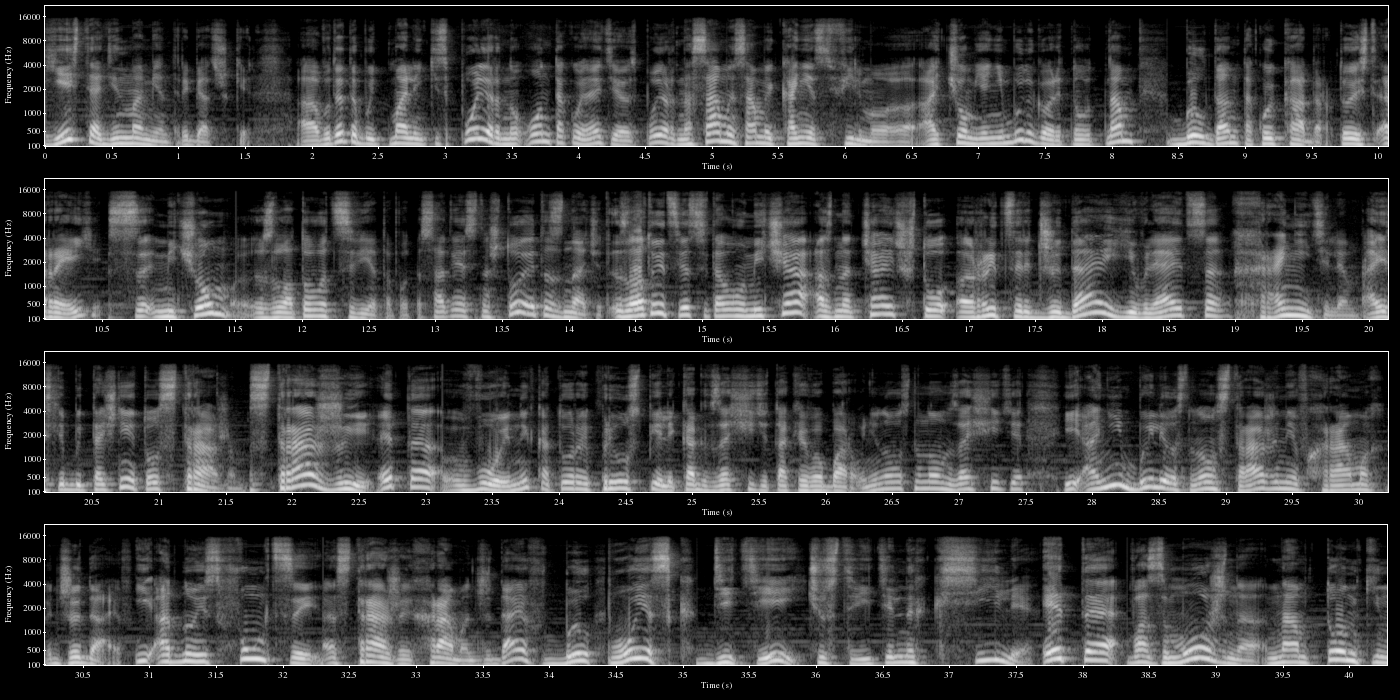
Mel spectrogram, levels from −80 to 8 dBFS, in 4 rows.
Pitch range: 140-190 Hz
